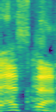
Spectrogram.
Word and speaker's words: Esther: We pronounce it Esther. What's with the H?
